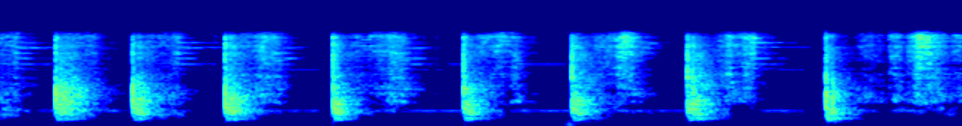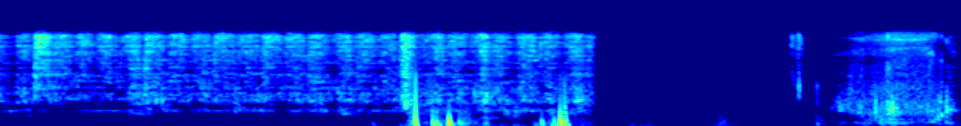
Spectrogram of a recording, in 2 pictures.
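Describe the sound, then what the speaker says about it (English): An iPhone being sawed: a run of short, regular rasping strokes, then a continuous grinding scrape that stops abruptly, followed by a brief silence and a last short scrape. "Bro's trying to saw an iPhone."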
